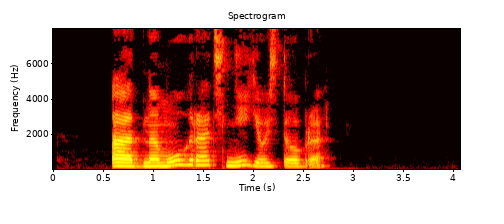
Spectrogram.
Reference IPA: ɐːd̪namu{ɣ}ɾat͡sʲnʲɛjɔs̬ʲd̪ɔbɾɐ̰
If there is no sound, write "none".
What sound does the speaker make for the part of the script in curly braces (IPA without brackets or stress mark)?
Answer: ɣ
